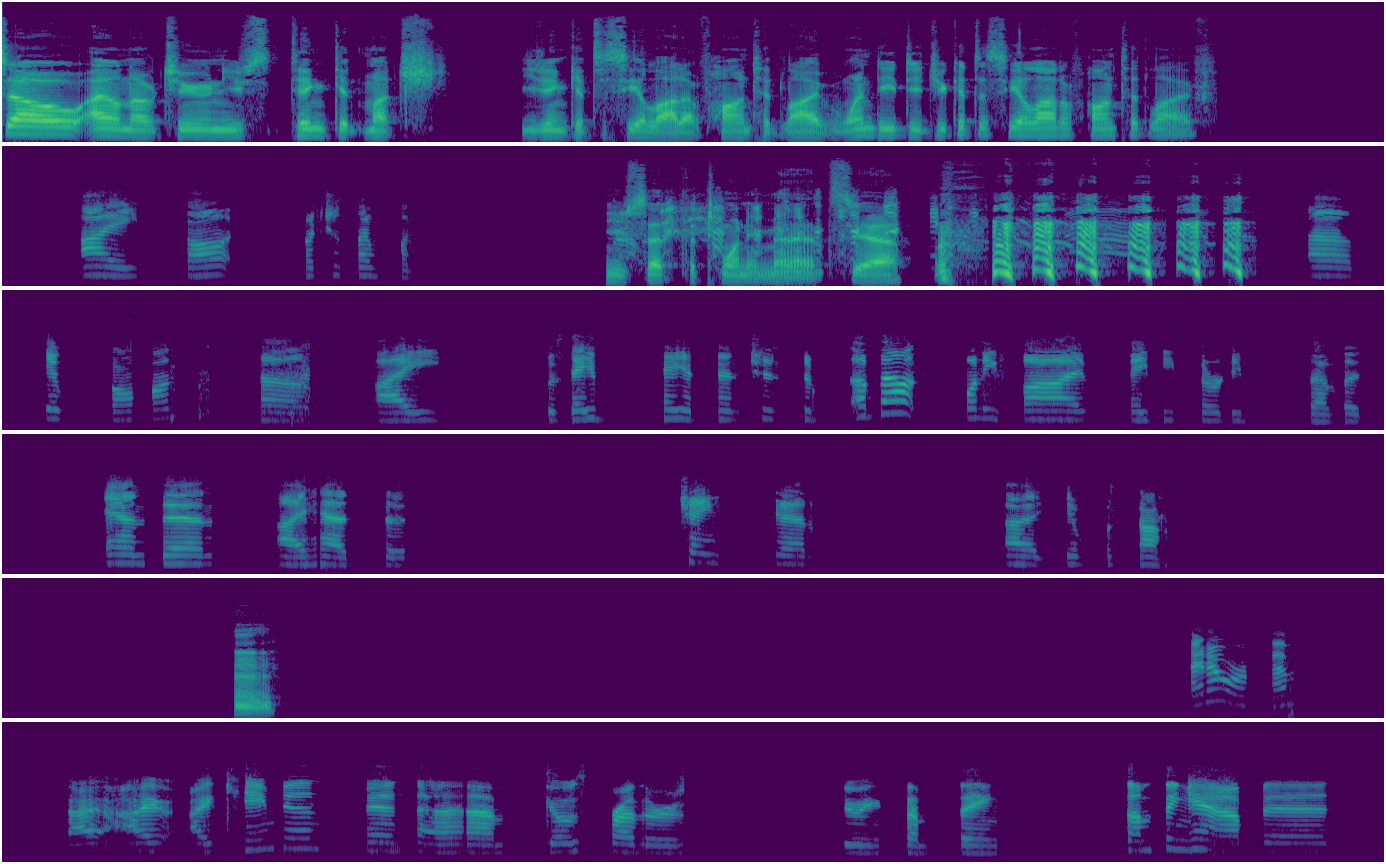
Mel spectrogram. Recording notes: Haunted Salem Live. We had trouble connecting with our internet radio studio, so there will be uneven sounds and some audio hits throughout.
